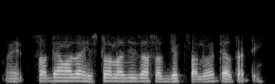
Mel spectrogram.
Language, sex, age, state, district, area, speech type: Marathi, male, 30-45, Maharashtra, Akola, rural, conversation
